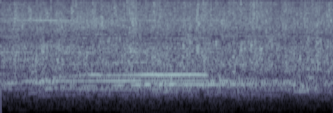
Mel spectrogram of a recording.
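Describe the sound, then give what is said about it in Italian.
Steady applause from a festival audience for Ascanio Celestini, a dense crackle of many hands clapping at an even loudness throughout, with no voices over it. “Allora ancora un applauso per Ascanio Celestini,”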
